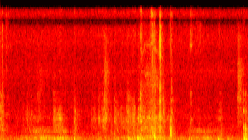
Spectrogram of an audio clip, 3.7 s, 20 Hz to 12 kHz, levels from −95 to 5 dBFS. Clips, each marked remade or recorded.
remade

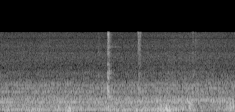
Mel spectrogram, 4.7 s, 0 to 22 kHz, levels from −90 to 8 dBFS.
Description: recorded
